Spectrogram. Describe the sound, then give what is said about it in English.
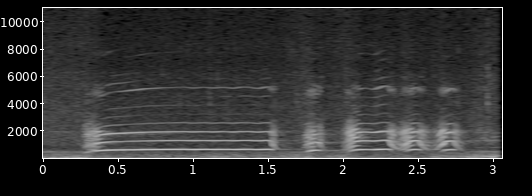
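A coyote's threatening yell: one long, steady, harmonic howl of more than a second, followed by several short yips whose pitch bends. The sound is loud and heard alone, with no talk. “A threatening humanoid yell rose from the coyote's throat.”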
